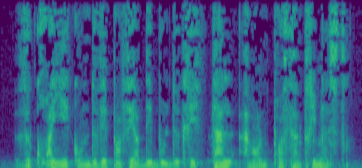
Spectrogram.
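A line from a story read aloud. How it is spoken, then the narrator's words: Murmured. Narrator (French): murmura Ron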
